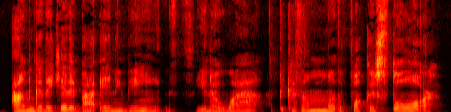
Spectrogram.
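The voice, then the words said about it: Put-on accent. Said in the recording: “Let me do let me do the accent real quick.”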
